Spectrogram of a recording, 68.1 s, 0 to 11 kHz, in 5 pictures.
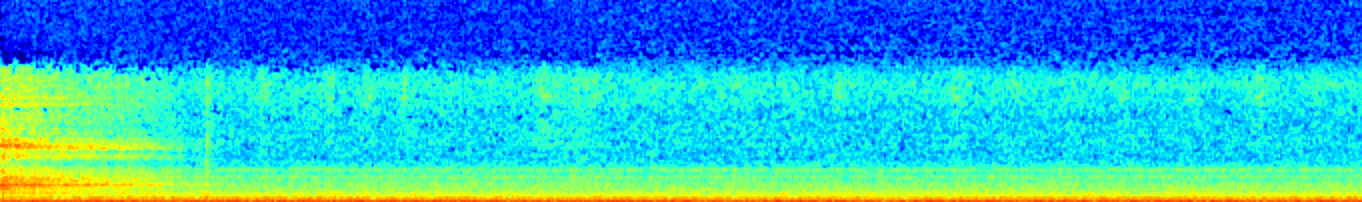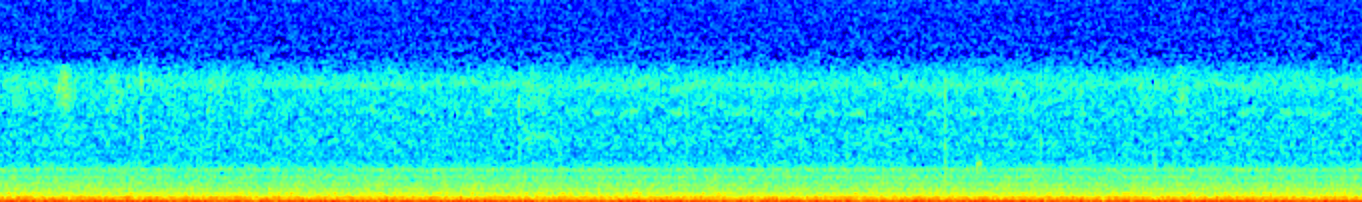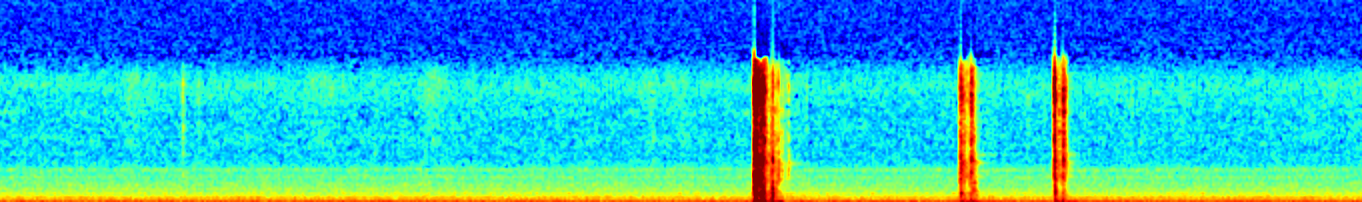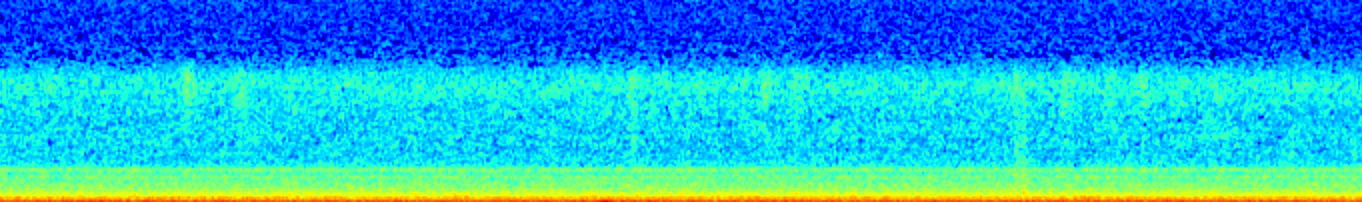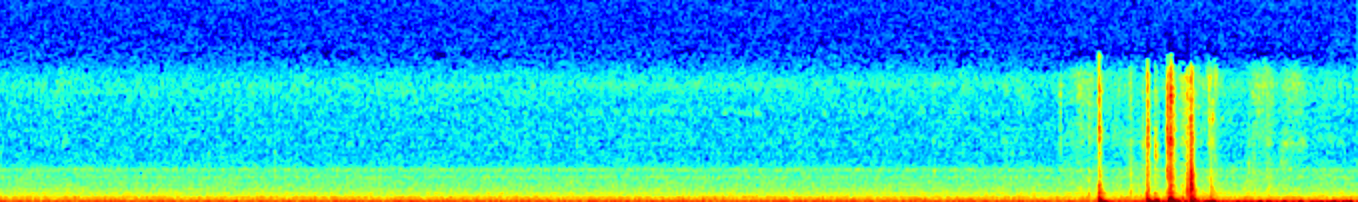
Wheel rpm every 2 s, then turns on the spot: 0, 0, 0, 0, 0, 0, 0, 0, 0, 0, 0, 0, 0, 0, 0, 0, 0, 0, 0, 0, 0, 0, 0, 0, 0, 0, 0, 0, 0, 0, 0, 0, 0, 0.
none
